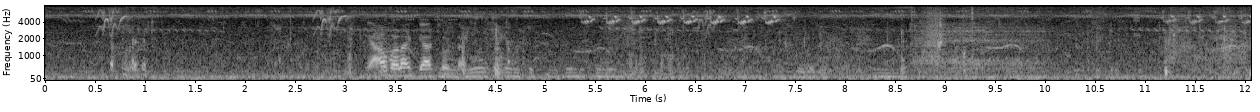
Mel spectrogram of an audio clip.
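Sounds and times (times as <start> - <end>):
birds chirping: 0.0 - 12.0
lower whistled bird notes: 4.9 - 10.2.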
